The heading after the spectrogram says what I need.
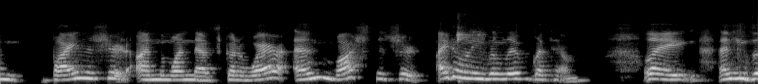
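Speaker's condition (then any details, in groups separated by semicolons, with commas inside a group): Cerebral palsy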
